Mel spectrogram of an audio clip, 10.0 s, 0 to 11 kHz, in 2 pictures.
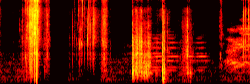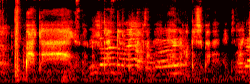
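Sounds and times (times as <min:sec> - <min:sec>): girl talking softly: 0:05.5 - 0:06.7.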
